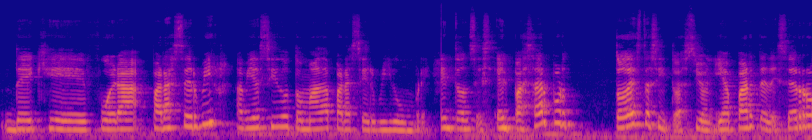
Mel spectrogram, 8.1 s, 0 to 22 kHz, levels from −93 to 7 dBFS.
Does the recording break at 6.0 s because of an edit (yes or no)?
no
